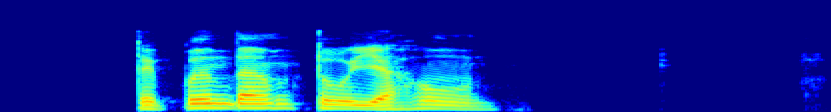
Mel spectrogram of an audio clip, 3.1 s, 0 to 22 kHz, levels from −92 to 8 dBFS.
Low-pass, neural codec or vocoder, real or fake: 7.2 kHz; codec, 16 kHz, 16 kbps, FunCodec, trained on Chinese and English, 50 frames a second; fake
